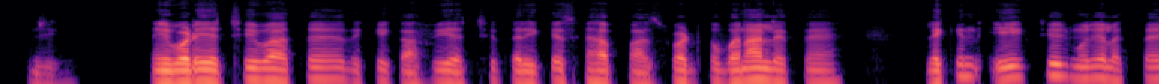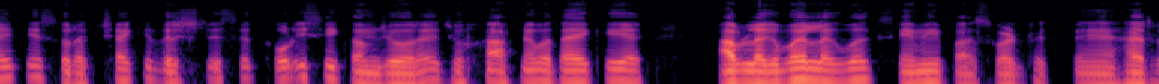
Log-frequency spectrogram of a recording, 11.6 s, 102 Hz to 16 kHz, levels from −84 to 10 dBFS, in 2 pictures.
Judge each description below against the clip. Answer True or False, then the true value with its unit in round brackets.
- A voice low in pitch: True (120 Hz)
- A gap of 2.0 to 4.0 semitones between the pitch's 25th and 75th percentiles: True (3.4 semitones)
